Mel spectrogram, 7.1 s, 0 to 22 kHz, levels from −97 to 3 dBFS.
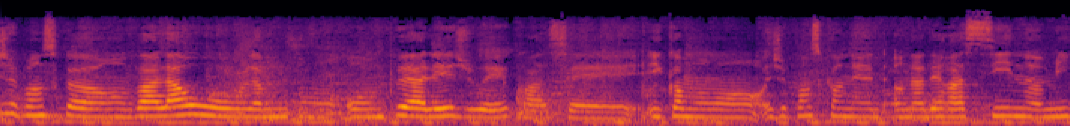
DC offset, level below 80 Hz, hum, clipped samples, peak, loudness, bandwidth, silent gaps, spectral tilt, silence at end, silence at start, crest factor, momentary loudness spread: under 0.1%; -50 dBFS; none; under 0.1%; -10 dBFS; -29 LUFS; 14 kHz; none; -5 dB/octave; 0 s; 0 s; 18 dB; 9 LU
